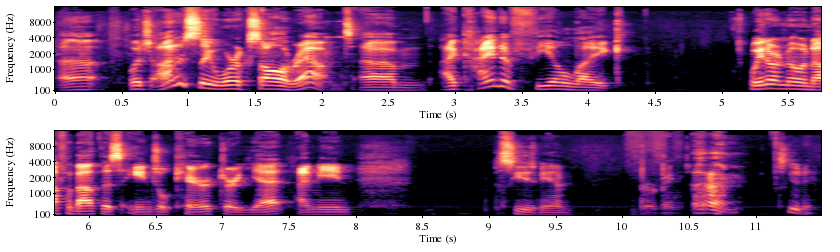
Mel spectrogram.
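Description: A man's voice: mid-range voice, big pitch swings, unhurried. A man co-hosting a casual podcast, rambling and laughing often with plenty of fillers and restarts. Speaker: podcast co-host. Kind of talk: casual chat.

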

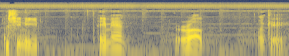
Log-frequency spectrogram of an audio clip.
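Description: A man's voice: low-pitched, takes it slowly, faint music behind. A young man giving slangy, reactive commentary while playing a horror game, calling everyone bro. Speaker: gamer. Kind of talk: live gameplay commentary.

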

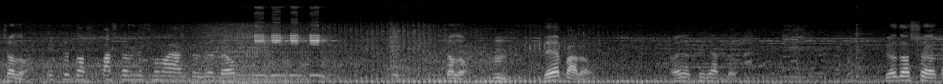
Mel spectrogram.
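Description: A man with a Bangladeshi accent hosting a casual street vlog, talking in an informal, repetitive, coaxing way. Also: sits high. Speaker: video host. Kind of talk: casual street vlog talk, addressing viewers and a young boy. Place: outdoors on a busy city roadside. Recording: noisy outdoor street with traffic. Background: traffic, vehicles, city ambience.

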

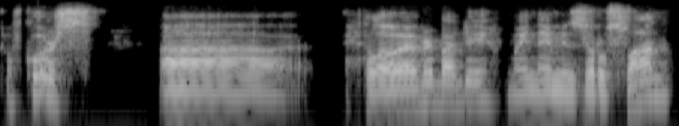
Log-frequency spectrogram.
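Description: A guest lawyer in his twenties, a native Russian speaker with a Russian accent, answers interview questions over a video call from a plain indoor room. His voice is lowish with lively intonation and an unhurried pace, but he sounds hesitant, using many fillers and careful non-native phrasing. The audio is dull and lo-fi.

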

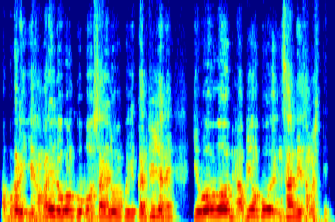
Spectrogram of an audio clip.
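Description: A man's voice: sits high, fairly even intonation, brisk. A man gives an informal religious lesson, explaining with examples and often hesitating or restarting. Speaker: religious lecturer. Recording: distant, dull lo-fi.

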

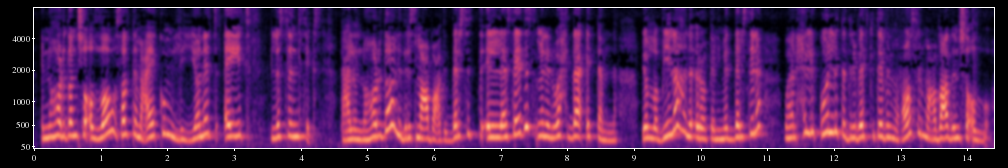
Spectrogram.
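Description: High, husky-voiced Egyptian woman teaching English. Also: a little mellow. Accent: Egyptian Arabic. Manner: drills words slowly and repeats them, switching between English and Arabic. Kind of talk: online English lesson explained in Egyptian Arabic.

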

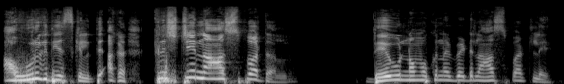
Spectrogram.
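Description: Brief: a fairly high-voiced pastor telling his testimony with feeling, recorded dry. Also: lively intonation, moderate pace, creaky, no echo. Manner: emotional, voice rising high when moved. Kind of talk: spoken testimony.

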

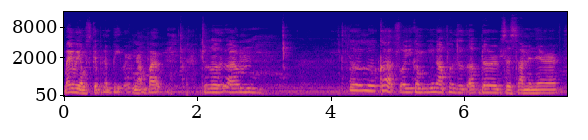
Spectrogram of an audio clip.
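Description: A middle-aged woman chatting casually with her mouth full, eating between halting phrases in a mukbang at home. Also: low voice, crowd noise. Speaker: mukbang vlogger. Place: home kitchen, indoors. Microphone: phone propped at arm's length. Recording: roomy kitchen echo, noisy with dish clatter.

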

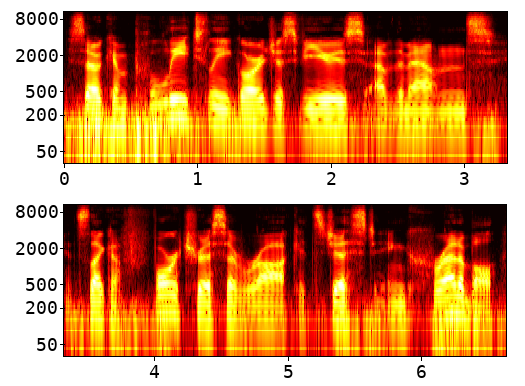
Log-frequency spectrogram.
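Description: A man's voice: mid-range voice, a little slow, a bit bright, a little hiss or hum. A man giving casual, conversational walking commentary as a travel vlogger, outdoors among ruins. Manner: chatty and conversational, with filler like "you know" and "like".

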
